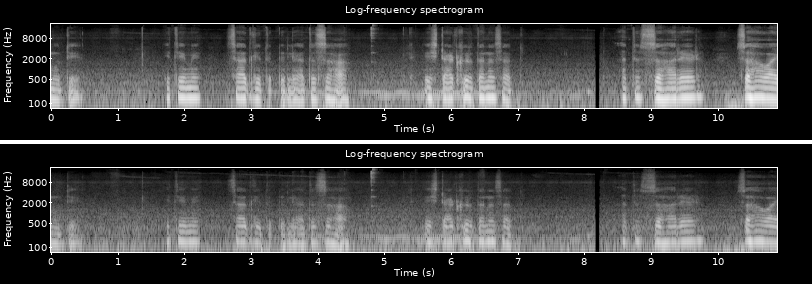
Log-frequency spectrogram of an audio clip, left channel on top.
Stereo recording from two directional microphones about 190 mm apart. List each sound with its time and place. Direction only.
0.3 s speech: 40° left (ahead or behind)
1.7 s speech: 45° left (ahead or behind)
5.6 s speech: 45° left (ahead or behind)
8.5 s speech: 45° left (ahead or behind)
